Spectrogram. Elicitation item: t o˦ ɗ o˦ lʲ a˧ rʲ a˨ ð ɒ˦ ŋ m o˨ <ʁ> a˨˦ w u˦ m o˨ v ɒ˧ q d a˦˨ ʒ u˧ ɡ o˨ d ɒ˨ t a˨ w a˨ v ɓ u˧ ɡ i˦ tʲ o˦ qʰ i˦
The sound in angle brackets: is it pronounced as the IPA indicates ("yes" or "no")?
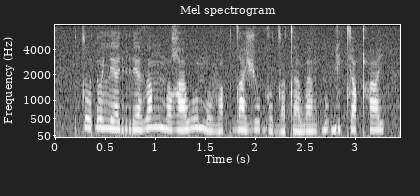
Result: yes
